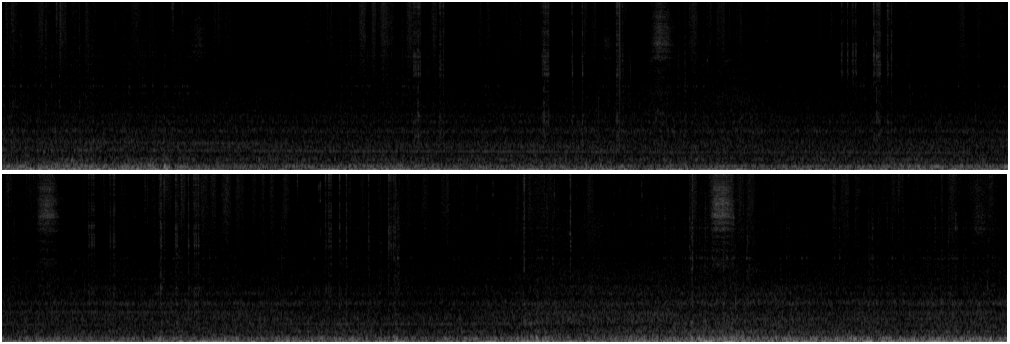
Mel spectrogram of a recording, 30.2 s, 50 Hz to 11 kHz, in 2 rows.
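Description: Interior noise of a Porsche Cayenne 3.0 V6 diesel on the move: a steady low engine and road rumble with a faint running hum and a few faint clicks.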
